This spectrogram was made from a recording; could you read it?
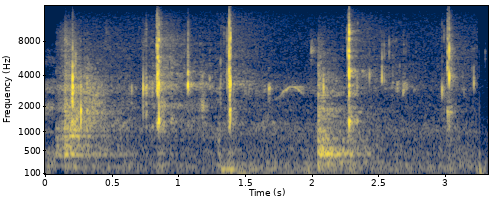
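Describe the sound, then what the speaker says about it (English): Gum chewed loudly in a film scene: wet, squishy smacks arrive at irregular intervals, about seven or eight distinct close chomps over a quiet background with no talking. "the sheriff is still just going at that gum"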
